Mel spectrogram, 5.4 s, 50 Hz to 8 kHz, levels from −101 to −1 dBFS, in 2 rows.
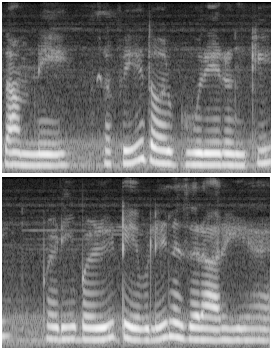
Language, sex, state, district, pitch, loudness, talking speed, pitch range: Hindi, male, Chhattisgarh, Raipur, 205 Hz, -13 LUFS, 145 wpm, 195-215 Hz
